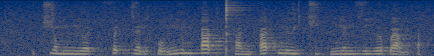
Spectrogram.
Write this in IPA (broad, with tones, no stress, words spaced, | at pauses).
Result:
t͡ɕə˧˩m ɲəː˨˩t̚ hə˦˥t̚ zə̰˧˨nko̰˧˨ɲɨ˧m ʔa˦˥k̚ t̪ʰa̤˨˩nʔa˦˥t̚ nɨ˧jt͡ɕi˨˩k̚ ɲə˧nzi˨˦ə̯ɓa̰˧˨mʔ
